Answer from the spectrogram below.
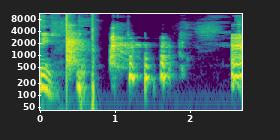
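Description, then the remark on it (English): Two sharp, loud slapping claps, followed by a quick run of short, rhythmic voiced barks as someone imitates a clapping seal. “And, and seal clap.”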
